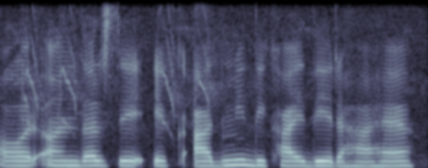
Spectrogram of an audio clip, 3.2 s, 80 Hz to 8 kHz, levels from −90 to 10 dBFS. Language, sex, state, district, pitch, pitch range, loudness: Hindi, female, Jharkhand, Palamu, 215 Hz, 210-220 Hz, -16 LUFS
